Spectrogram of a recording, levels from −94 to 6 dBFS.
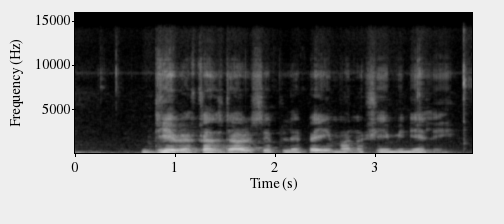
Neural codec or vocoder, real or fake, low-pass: none; real; 14.4 kHz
